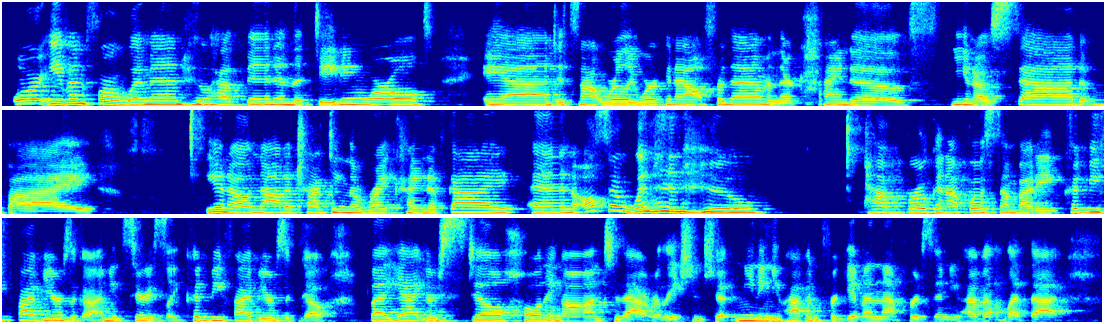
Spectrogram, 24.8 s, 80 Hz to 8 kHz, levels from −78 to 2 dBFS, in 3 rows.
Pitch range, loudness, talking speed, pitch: 195-240 Hz, -21 LUFS, 185 wpm, 210 Hz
